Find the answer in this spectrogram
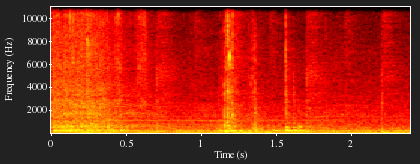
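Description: Electric food processor motor running as it blends pesto, easing off over the first second, then a sharp plastic click just over a second in as the lid is handled.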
